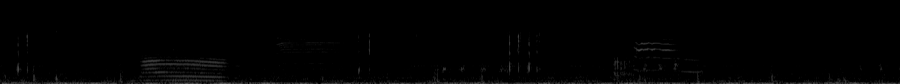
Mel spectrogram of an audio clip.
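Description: Cats meow in the Minecraft video game, three distinct mews spaced a few seconds apart over a steady low background hum, with faint clicking and no talk.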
